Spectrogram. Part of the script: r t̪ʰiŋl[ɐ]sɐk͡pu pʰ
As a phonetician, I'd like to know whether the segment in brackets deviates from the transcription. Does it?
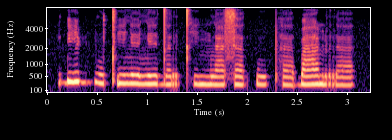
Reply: yes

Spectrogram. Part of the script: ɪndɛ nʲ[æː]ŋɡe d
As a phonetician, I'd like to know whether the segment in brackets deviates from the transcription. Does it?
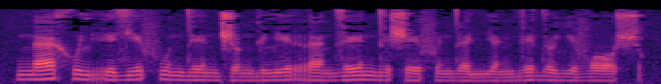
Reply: yes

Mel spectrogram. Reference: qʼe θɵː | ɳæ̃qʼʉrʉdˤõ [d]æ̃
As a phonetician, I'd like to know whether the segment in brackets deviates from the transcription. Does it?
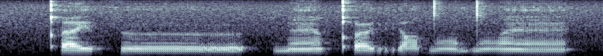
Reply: yes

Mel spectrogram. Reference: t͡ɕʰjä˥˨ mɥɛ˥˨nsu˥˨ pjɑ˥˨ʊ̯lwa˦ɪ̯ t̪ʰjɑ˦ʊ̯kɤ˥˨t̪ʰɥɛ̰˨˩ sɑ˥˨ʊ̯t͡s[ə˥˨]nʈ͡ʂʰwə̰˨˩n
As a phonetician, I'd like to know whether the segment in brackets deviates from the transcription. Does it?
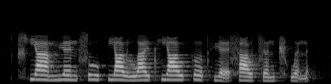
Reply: yes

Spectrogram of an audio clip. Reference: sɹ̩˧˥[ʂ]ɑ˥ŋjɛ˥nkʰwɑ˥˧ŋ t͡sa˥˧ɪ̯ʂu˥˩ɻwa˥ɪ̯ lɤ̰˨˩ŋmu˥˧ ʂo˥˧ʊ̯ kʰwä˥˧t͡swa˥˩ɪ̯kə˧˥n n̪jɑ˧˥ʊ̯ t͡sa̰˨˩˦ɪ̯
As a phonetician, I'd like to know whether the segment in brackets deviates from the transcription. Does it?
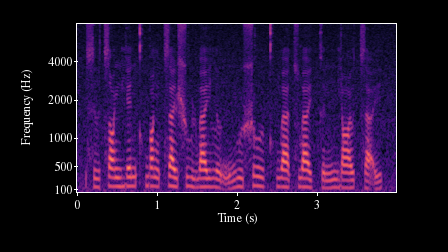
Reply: yes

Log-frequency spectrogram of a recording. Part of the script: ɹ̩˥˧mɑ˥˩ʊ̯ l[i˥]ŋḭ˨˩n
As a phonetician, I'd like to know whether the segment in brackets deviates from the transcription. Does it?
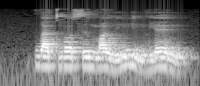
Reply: no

